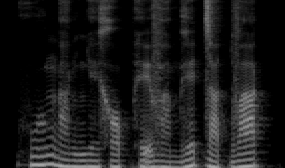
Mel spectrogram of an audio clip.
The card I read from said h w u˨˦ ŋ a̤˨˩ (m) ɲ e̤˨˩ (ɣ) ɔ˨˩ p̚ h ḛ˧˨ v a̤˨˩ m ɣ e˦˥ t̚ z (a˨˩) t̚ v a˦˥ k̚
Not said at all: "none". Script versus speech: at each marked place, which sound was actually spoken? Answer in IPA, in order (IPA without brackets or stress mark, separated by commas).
ŋ, x, a˨˩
